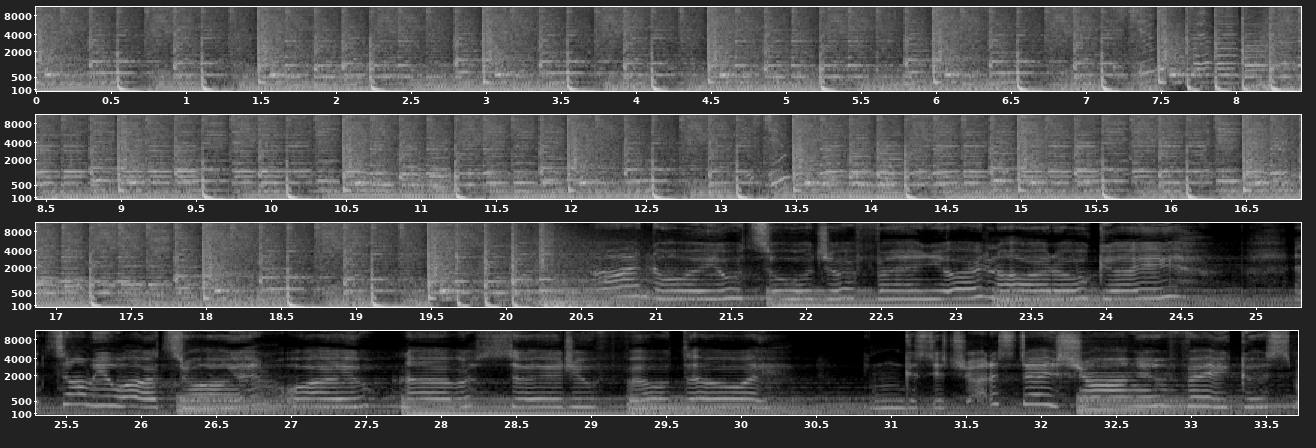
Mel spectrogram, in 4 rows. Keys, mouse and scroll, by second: 2.2 ctrl+z, 3.1 ctrl+z, 4.1 double click, 7.5 double click.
